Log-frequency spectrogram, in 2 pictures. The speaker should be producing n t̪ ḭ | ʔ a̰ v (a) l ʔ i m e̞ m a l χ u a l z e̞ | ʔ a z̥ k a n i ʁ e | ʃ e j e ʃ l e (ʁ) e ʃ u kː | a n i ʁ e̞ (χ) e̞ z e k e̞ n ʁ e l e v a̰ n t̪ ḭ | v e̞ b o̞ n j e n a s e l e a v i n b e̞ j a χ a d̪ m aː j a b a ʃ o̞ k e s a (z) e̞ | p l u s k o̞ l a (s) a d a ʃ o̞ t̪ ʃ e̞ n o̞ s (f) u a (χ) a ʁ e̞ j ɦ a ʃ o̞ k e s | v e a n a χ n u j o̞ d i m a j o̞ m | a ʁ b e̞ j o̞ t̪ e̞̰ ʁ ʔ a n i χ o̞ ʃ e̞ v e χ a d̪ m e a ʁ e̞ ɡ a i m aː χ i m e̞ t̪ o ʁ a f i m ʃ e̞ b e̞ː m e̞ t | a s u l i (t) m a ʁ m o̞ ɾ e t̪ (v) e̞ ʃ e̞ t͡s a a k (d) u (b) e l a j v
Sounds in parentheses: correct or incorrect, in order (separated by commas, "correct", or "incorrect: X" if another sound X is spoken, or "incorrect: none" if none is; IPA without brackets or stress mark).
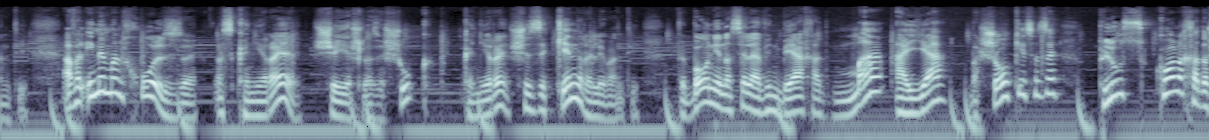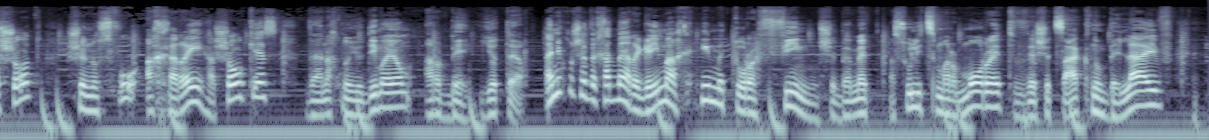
correct, incorrect: z, incorrect: ʃ, correct, incorrect: χ, correct, correct, incorrect: t͡s, correct, incorrect: n, correct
